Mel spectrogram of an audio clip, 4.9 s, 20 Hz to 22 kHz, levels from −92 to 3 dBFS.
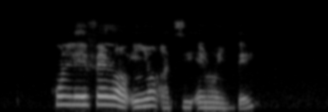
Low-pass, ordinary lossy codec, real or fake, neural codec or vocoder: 9.9 kHz; Opus, 16 kbps; real; none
